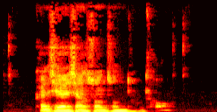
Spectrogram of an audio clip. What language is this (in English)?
Chinese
